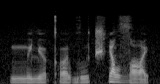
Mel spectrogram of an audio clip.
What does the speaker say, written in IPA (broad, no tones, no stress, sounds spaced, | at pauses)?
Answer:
mː ɪ lʲ ɔ kʼ ɔ l ɡ u t͡ʃʰ i lʲ zˤ ɪ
